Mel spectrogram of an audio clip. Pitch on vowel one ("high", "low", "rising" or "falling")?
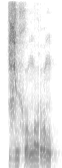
falling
